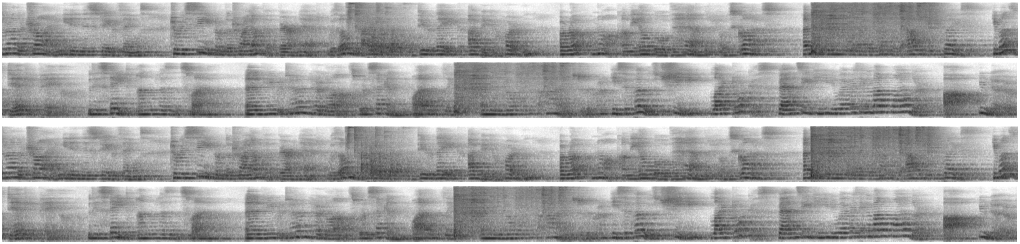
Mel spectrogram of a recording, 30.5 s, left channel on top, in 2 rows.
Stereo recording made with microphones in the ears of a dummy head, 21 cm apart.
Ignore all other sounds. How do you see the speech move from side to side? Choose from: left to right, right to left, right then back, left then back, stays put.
stays put.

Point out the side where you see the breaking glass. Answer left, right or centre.
right.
